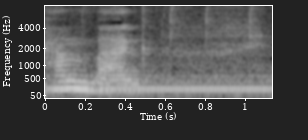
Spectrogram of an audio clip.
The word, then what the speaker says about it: handbag: Par exemple, le mot handbag, il y a une élision, on ne prononce ni le N ni le D de handbag, et on fait une assimilation, en fait on prononce le M, ça fait handbag.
